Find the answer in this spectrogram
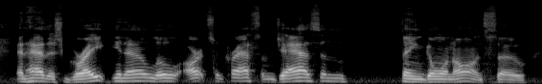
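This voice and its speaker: Speaking in a Southern US accent, a man has a fairly high pitch with ordinary variation and a moderate pace. The recording is very clean, with a silent background and a dry, close sound with no echo. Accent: Southern US (Georgia). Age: 60s. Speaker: podcast host, painter. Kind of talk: casual interview chat. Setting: studio.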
